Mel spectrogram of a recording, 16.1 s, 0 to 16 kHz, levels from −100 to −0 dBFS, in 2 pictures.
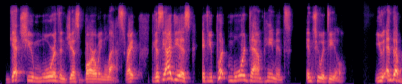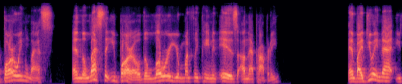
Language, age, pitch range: English, 40-59, 135-185 Hz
